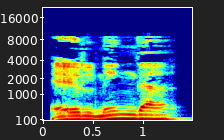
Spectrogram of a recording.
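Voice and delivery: slow, submissive hail; cowed acclaim. A narrator's reading. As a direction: hail him slowly, giving in at last. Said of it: "said at last, cowed finally into submission".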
